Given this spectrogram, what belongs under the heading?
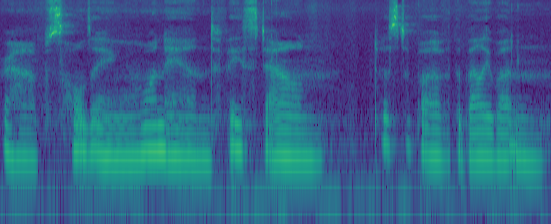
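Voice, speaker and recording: A woman guides a meditation in a soft, breathy near-whisper. Her voice is fairly low and mellow, with a slight creak at the edges. She is calm and gentle, leaving long pauses between phrases.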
